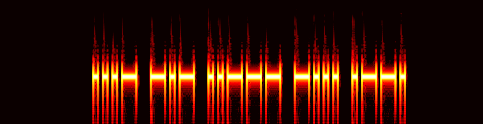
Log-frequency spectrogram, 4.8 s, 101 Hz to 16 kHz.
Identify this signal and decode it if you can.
Morse code, heard as a keyed tone, about 25 wpm, 700 Hz. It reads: VK2BP
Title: DXCC-100 Call Signs - 5 Characters - Repeated 2x - 25wpm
